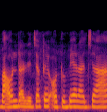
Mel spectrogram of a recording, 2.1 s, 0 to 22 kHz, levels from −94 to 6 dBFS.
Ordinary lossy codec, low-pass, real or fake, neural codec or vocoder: none; 7.2 kHz; fake; codec, 24 kHz, 6 kbps, HILCodec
